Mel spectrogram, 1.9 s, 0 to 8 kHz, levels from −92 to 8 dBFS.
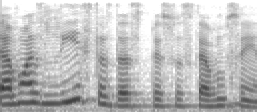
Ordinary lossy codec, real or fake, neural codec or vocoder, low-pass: none; fake; codec, 16 kHz, 8 kbps, FunCodec, trained on Chinese and English, 25 frames a second; 7.2 kHz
